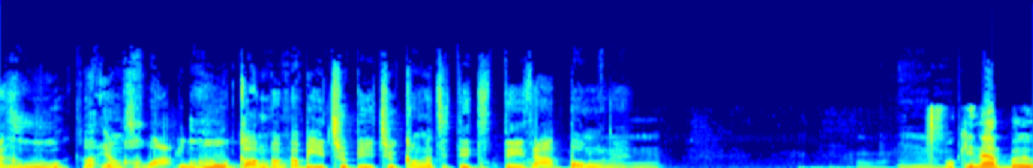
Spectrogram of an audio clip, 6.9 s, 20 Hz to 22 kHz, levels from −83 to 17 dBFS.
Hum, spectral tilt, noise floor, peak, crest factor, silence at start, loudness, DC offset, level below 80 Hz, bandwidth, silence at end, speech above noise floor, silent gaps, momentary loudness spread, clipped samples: none; -4.5 dB/octave; -61 dBFS; 0 dBFS; 18 dB; 0 s; -18 LUFS; under 0.1%; -48 dBFS; 15.5 kHz; 0 s; 43 dB; none; 11 LU; under 0.1%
